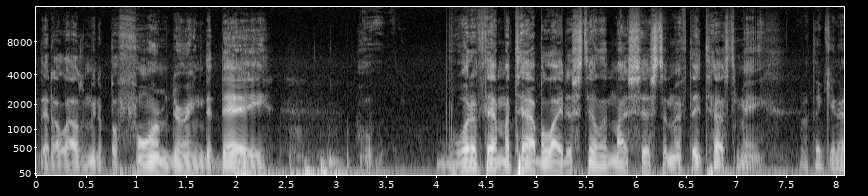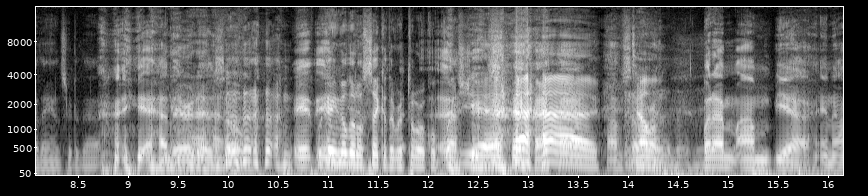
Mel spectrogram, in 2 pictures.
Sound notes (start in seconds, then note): 8.7 chuckles; 12.7 group laughs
